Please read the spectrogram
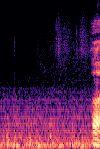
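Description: Quiet car-cabin background: a faint, steady low hum with nothing else standing out.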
